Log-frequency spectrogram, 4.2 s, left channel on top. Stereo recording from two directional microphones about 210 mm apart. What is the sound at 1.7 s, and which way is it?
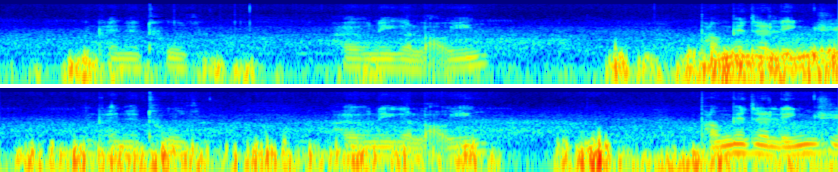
Speech, 10° right (ahead or behind).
